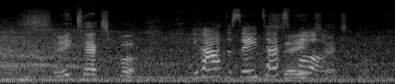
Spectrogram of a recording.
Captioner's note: enthusiastically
